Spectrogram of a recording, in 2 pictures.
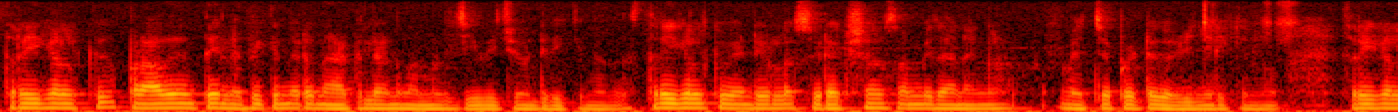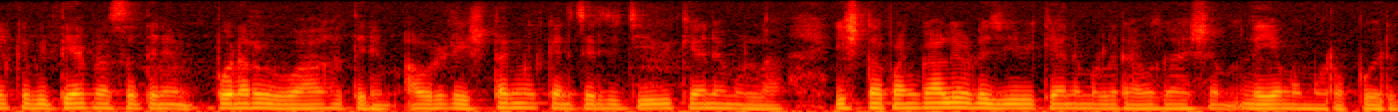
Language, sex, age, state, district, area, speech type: Malayalam, male, 18-30, Kerala, Thiruvananthapuram, rural, spontaneous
